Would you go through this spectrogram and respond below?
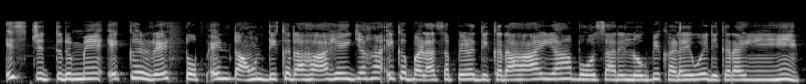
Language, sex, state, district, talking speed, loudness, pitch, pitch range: Hindi, female, Madhya Pradesh, Bhopal, 215 wpm, -13 LUFS, 235 Hz, 220-255 Hz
